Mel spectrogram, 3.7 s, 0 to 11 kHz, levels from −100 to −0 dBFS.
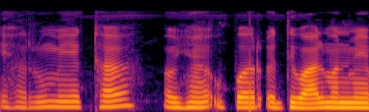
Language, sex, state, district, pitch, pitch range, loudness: Chhattisgarhi, male, Chhattisgarh, Sarguja, 150 Hz, 145-160 Hz, -23 LUFS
